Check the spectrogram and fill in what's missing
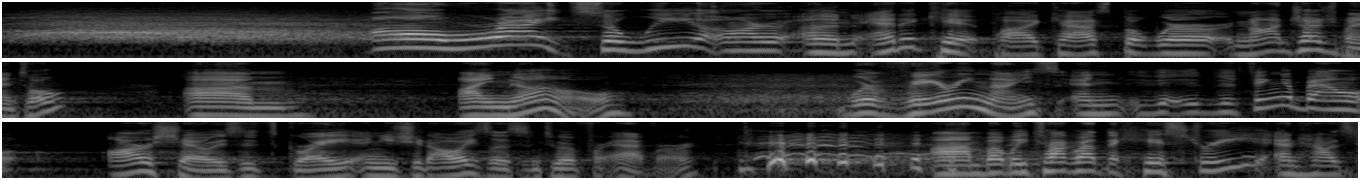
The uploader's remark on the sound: Sir and Ma'am (LIVE!). Our Birmingham LIVE SHOW.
